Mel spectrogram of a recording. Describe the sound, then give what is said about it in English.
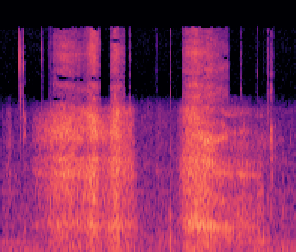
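A drawn-out yawn: a long breathy sigh that swells and fades, then a second shorter breathy exhale right after, with no talking. “Amen, them yawns are starting to creep in, my friends.”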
